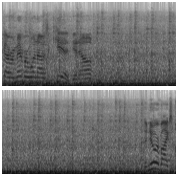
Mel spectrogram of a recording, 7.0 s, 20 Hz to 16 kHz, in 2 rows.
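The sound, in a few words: 1967 Harley-Davidson Electra Glide Shovelhead engine idling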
